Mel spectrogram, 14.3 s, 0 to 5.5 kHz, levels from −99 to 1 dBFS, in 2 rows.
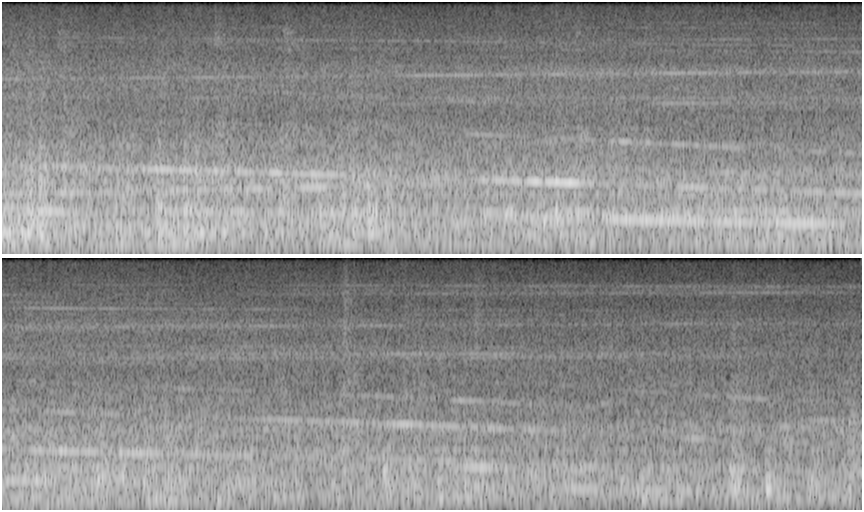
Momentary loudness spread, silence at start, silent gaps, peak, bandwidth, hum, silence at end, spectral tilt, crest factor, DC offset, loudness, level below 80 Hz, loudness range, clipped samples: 8 LU; 0 s; none; -4 dBFS; 5.4 kHz; none; 0 s; -9 dB/octave; 16 dB; under 0.1%; -20 LUFS; -32 dBFS; 5 LU; under 0.1%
